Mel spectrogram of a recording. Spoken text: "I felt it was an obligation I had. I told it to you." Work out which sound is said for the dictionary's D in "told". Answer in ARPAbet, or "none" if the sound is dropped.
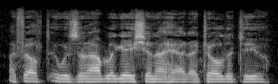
D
